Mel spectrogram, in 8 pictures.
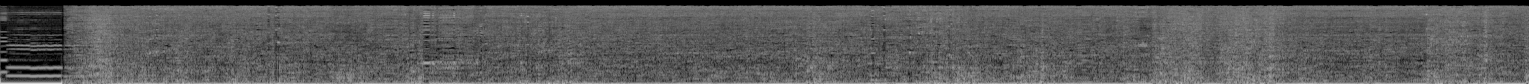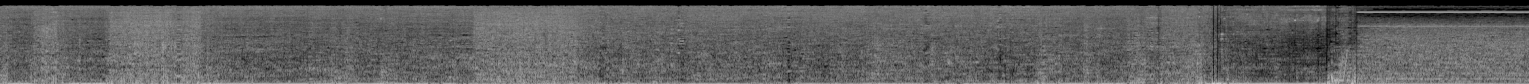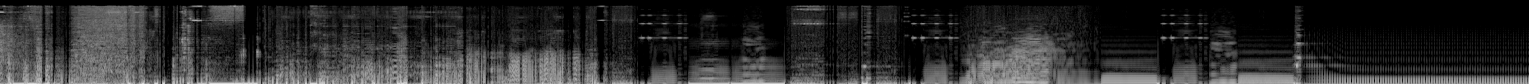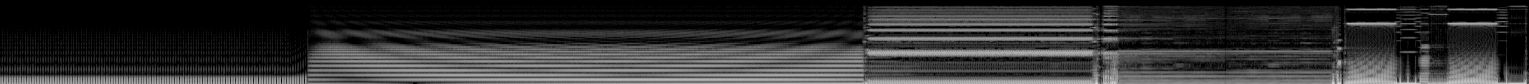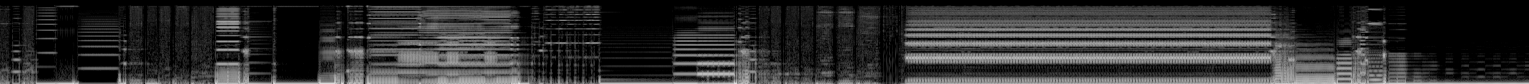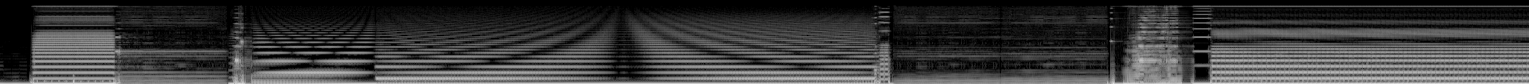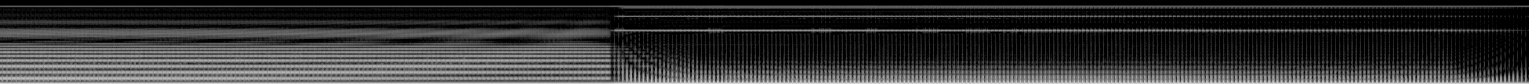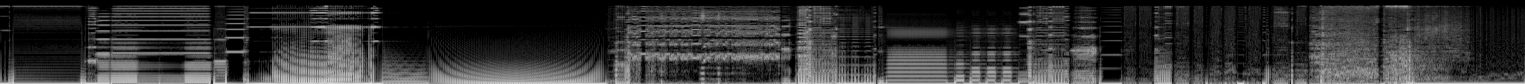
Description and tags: Strongly dehissed, normalized, both channels mixed together.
